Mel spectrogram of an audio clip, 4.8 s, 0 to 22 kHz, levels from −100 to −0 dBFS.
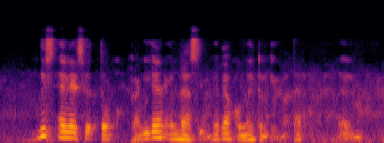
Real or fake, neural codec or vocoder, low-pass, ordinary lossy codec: fake; codec, 16 kHz, 1 kbps, FreqCodec, larger model; 7.2 kHz; Opus, 24 kbps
